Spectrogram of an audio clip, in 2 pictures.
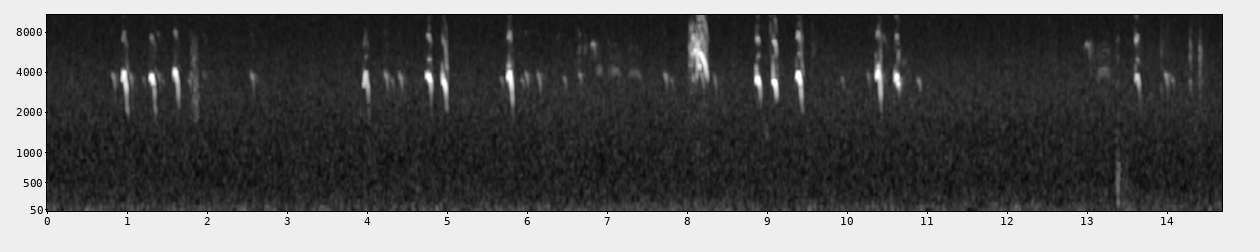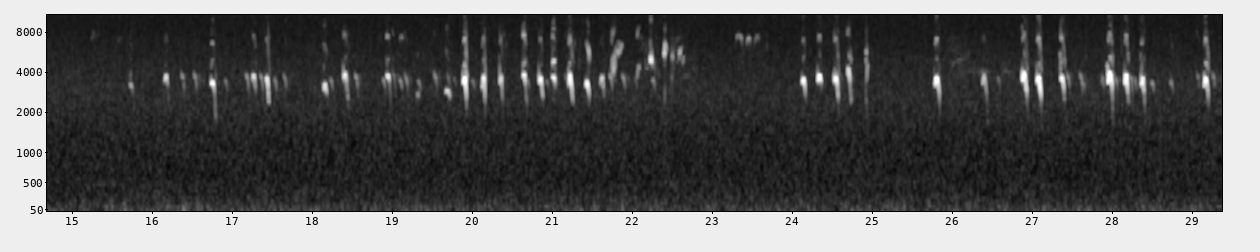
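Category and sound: bird, bird calling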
